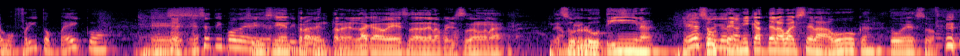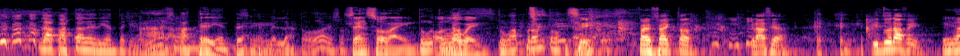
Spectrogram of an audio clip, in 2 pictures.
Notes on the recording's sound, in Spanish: El cual fue grabado ¡EN VIVO! Desde la tienda The Bookmark en San Patricio Plaza.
